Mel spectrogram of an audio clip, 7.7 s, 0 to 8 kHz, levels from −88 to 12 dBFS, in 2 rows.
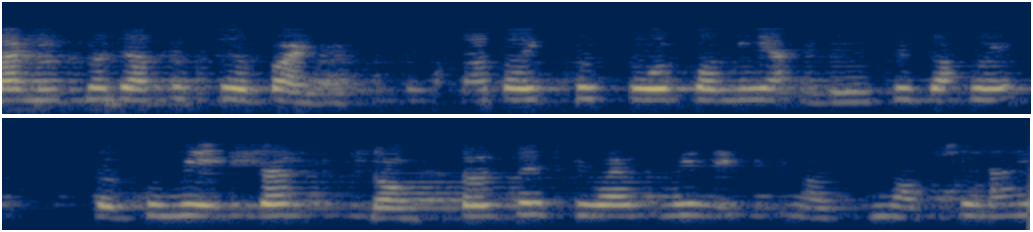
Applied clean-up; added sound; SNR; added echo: neural mask model DeepFilterNet 3.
